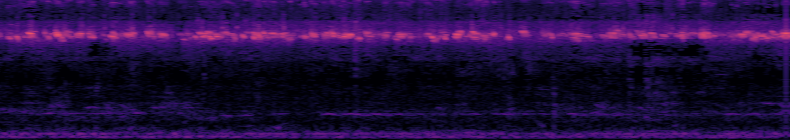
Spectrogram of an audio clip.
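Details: Thai field crickets (dế mèn) in their breeding cycle after moulting to long wings. Males chirp as mating begins, in a steady, high, shrill stream of rapid pulses that never pauses.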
